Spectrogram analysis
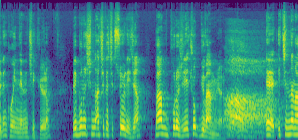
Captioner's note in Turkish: üzülme sesi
